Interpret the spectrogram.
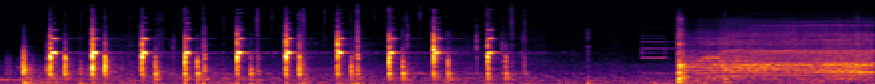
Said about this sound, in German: hier ist ein Zahlenschloss, wo ich einen Code eingeben muss und das werde ich jetzt auch direkt mal machen.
